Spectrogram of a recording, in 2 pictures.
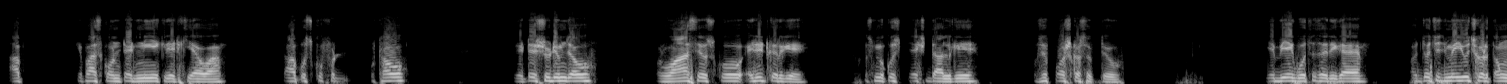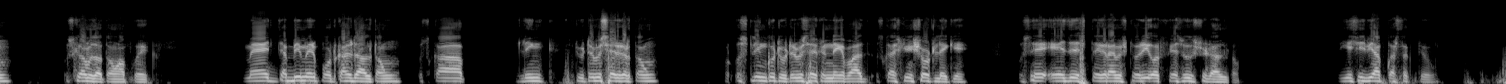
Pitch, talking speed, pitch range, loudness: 150 Hz, 195 wpm, 130-155 Hz, -19 LUFS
